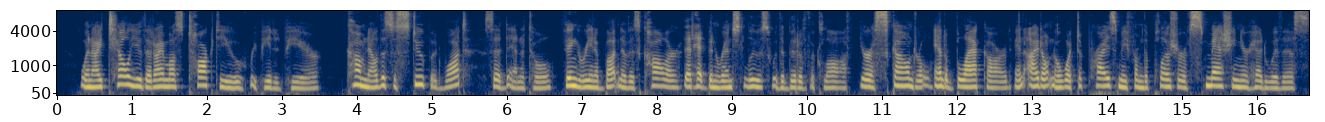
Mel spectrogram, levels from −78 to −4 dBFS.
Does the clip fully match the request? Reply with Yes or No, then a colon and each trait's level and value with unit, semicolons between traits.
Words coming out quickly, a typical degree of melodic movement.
Yes: fast, 210 wpm; average, 3.6 semitones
